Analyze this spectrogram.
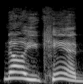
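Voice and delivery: ordinary delivery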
